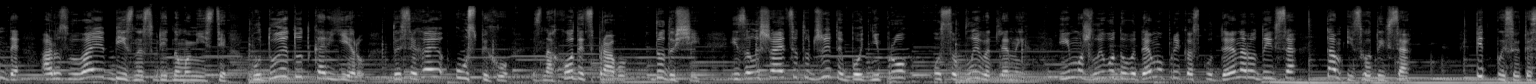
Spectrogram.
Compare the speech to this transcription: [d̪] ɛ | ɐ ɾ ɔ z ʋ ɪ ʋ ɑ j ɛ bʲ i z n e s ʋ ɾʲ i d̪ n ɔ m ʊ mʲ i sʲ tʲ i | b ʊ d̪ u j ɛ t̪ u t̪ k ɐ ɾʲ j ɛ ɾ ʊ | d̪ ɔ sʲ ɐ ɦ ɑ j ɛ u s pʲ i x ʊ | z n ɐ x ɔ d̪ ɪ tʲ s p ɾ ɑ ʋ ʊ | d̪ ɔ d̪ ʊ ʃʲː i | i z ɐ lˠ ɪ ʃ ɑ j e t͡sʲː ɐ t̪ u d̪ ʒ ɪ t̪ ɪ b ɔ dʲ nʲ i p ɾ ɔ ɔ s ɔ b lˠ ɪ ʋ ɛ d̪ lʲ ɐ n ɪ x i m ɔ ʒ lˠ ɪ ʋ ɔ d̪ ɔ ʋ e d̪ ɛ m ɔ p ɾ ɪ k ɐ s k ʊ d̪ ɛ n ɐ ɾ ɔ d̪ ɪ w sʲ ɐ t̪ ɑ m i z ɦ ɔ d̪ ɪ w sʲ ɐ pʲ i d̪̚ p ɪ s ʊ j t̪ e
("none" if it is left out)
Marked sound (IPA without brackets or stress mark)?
d̪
